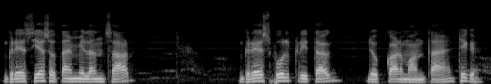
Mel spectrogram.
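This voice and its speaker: A man's voice: medium pitch, normal speed, darkish tone, dry recording. A man teaching as an exam coach, explaining English vocabulary in Hindi, asking his own questions, answering them, and spelling words out letter by letter.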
